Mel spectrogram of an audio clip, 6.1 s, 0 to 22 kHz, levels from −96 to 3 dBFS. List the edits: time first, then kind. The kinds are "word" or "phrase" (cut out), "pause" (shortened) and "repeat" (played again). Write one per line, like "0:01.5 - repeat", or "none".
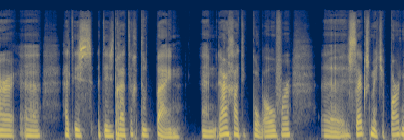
0:01.7 - word
0:02.1 - word
0:03.3 - word
0:03.9 - word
